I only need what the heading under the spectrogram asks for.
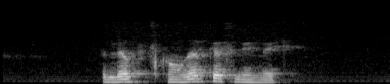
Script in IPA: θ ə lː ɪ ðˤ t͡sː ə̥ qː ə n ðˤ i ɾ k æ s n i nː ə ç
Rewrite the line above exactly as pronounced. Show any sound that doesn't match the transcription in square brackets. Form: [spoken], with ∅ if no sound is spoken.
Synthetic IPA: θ ə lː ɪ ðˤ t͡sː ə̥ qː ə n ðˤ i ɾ k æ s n i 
